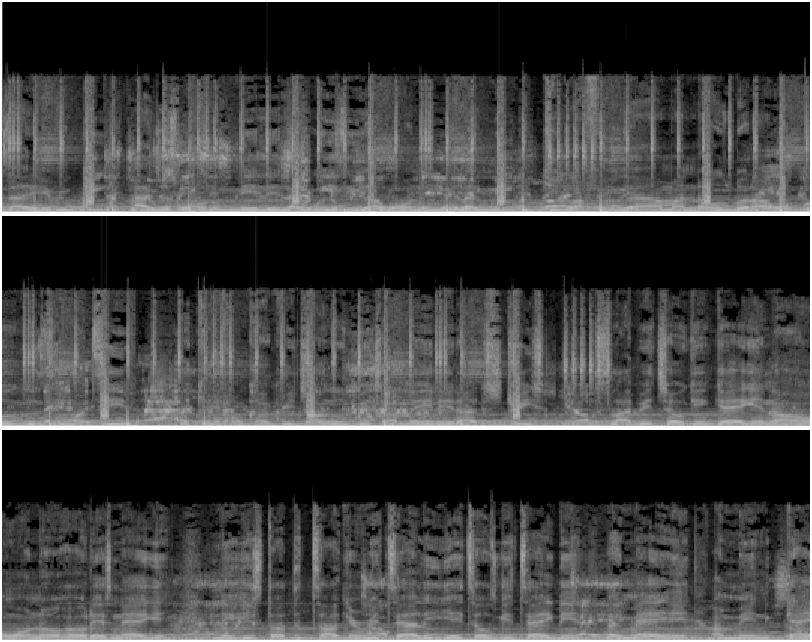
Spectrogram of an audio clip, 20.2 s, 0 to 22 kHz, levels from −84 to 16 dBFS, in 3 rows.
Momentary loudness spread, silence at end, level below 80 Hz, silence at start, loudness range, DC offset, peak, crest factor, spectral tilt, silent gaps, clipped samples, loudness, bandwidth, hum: 7 LU; 0 s; -10 dBFS; 0 s; 6 LU; under 0.1%; 0 dBFS; 8 dB; -5 dB/octave; none; under 0.1%; -13 LUFS; 14.5 kHz; none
